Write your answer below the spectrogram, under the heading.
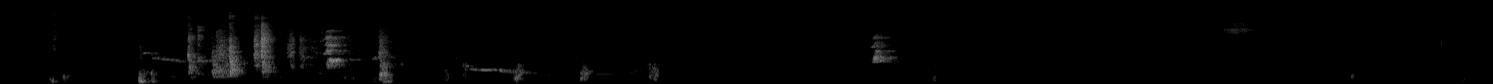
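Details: Cavalier King Charles Spaniel puppies from the litters of mothers Robin and Myra, US, chilly Monday morning: a burst of loud harsh yelping squeals, then wavering whines trailing into scattered faint squeaks and soft shuffling.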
